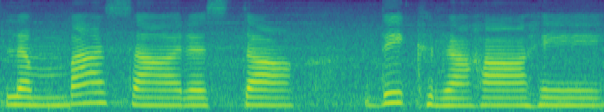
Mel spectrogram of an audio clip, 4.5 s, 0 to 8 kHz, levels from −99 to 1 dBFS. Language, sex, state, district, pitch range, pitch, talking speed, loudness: Hindi, male, Madhya Pradesh, Dhar, 200-215 Hz, 200 Hz, 80 wpm, -14 LUFS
